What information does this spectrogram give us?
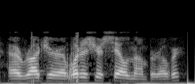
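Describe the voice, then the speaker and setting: A man working as a race committee radio operator, talking in halting marine radio procedure with frequent fillers, heard over a crackly two-way radio transmission. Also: a little high. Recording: crackly narrow-band radio with static.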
